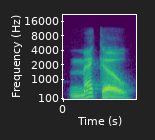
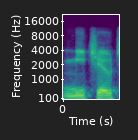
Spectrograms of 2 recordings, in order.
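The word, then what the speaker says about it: Meco: That's Mecco, which is just echo with an M in front of it. How easy is that? Mecco Radio, you can pronounce it Micho too if you want.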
